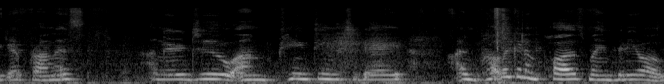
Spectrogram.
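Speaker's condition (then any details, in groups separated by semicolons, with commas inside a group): Cerebral palsy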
